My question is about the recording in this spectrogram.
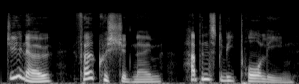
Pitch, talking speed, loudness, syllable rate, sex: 160 Hz, 220 wpm, -19 LUFS, 6.4 syllables/s, male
